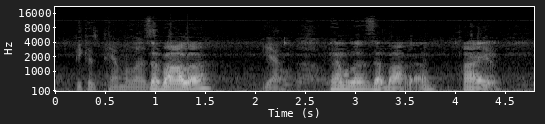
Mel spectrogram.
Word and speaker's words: Zabala: How do you It's pronounce your name? Zabala because Pamela's. Zabala?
